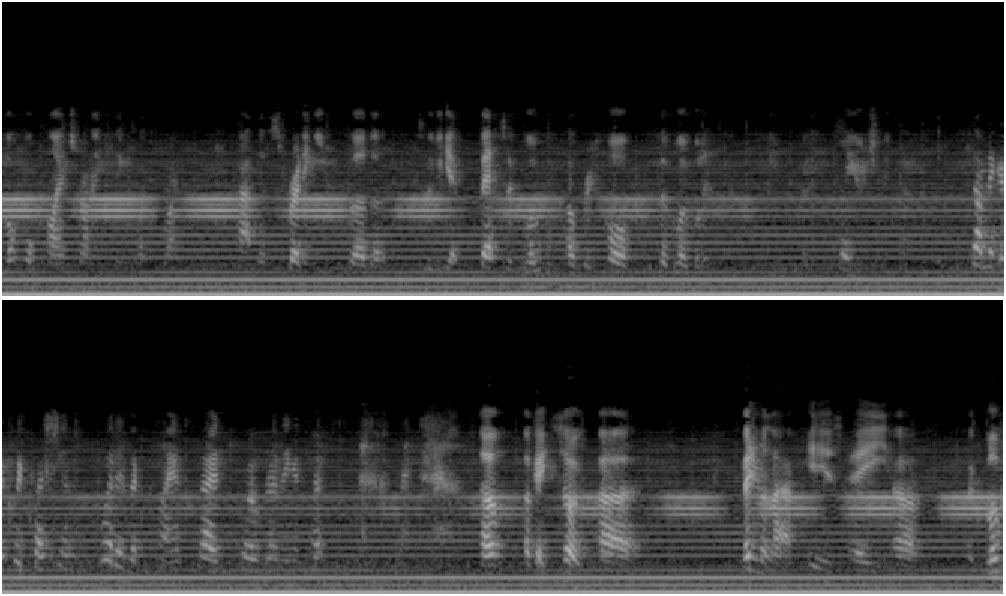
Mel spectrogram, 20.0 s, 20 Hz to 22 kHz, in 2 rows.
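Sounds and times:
faint speech: 0.0s - 1.8s, 2.4s - 7.1s, 8.1s - 8.8s, 9.7s - 16.4s, 17.5s - 20.0s
electrical mains hum: 0.0s - 20.0s.

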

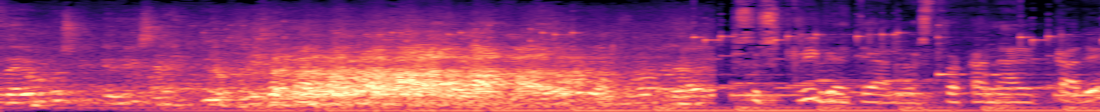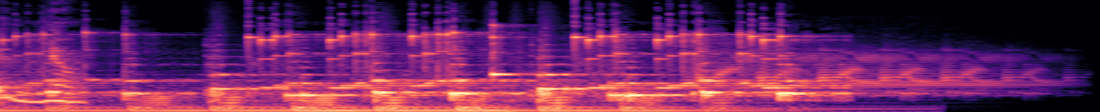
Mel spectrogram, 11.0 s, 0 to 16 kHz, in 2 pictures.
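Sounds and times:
jingle music: 2.3s - 9.8s.

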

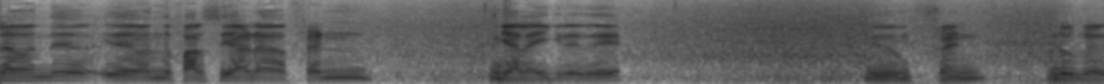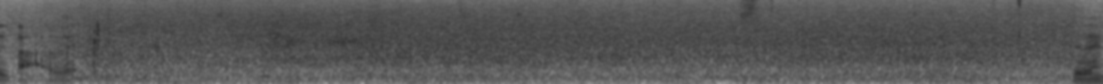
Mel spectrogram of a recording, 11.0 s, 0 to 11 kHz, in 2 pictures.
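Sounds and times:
steady rushing outdoor noise: 0.0s - 11.0s.

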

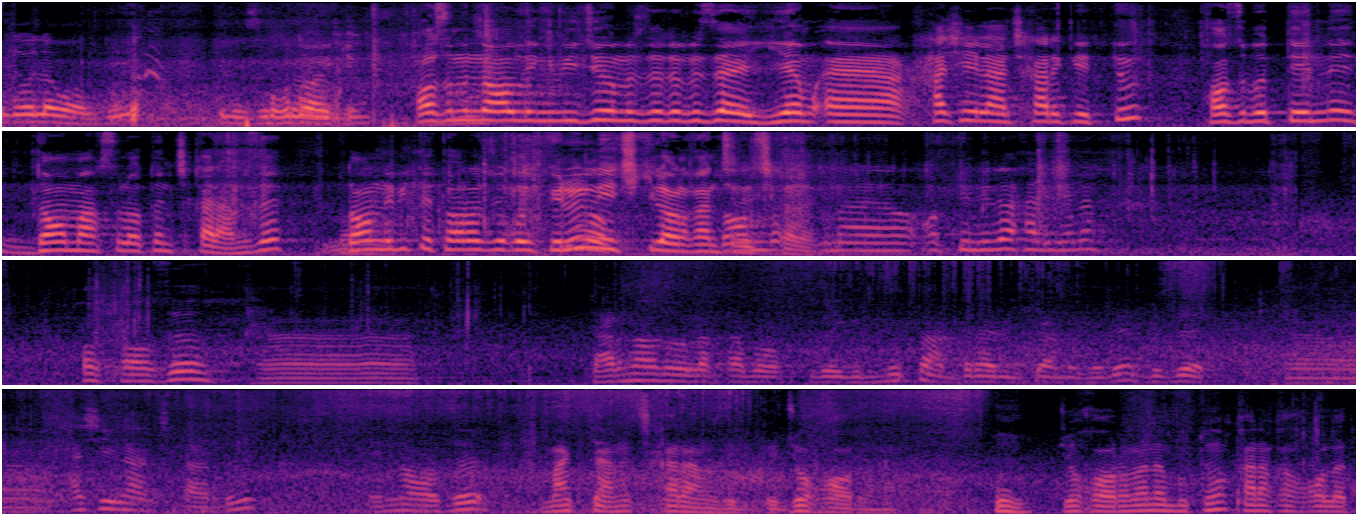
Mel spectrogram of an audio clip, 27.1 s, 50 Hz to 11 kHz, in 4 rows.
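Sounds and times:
people talking: 7.8s - 12.2s.

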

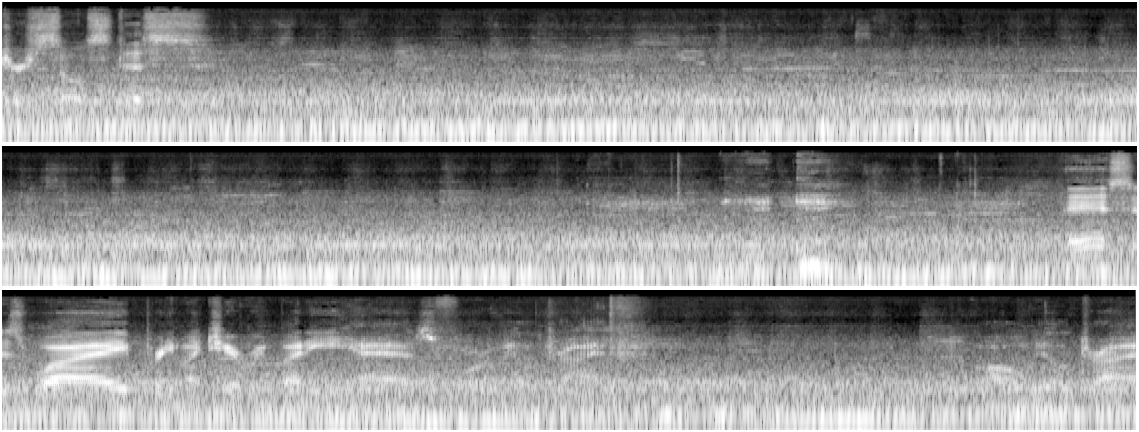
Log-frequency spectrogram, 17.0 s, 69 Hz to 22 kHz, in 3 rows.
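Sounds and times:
vehicle engine and tyres rumbling: 0.0s - 17.0s.

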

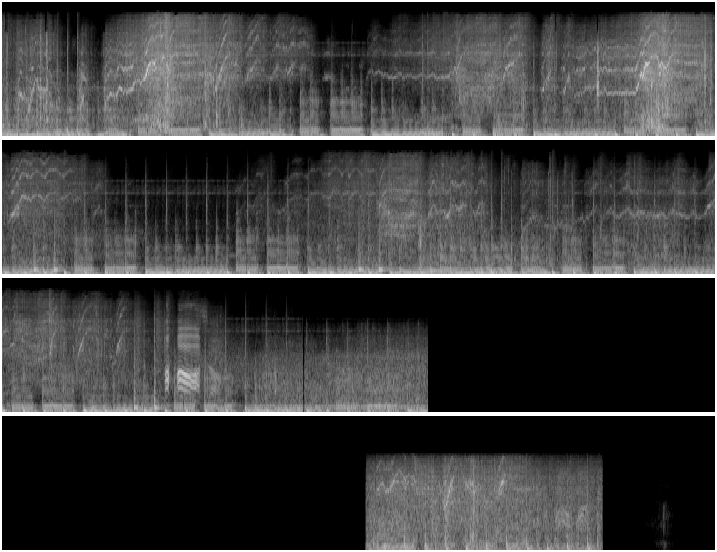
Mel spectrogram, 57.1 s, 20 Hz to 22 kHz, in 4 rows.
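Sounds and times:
toy truck motor whining: 0.0s - 6.6s, 7.3s - 16.5s, 19.3s - 31.6s, 50.1s - 53.4s
background music with steady beat: 13.5s - 37.0s.

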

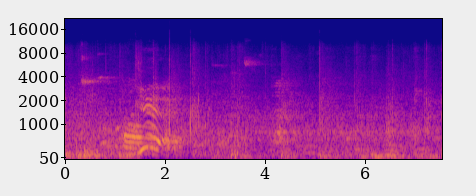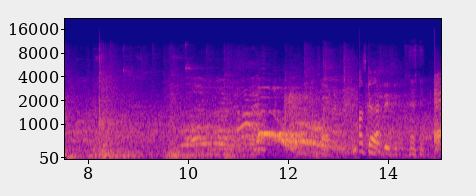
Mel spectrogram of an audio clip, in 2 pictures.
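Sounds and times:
shoe squeak: 0.2s - 1.2s, 2.8s - 4.3s, 8.0s - 10.5s
players' voices: 0.5s - 15.0s
basketball bouncing on hardwood floor: 5.1s - 8.9s, 9.5s - 9.9s.

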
